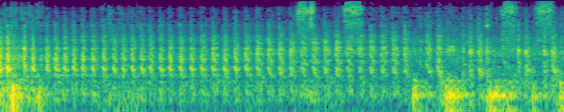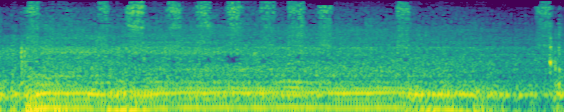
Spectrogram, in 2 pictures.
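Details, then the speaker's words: Hayabusa revived after sitting: starter churns in even pulses about three per second, then the engine fires briefly on starter fluid and drops off; the fuel pump is not strong enough to deliver fuel. "it runs off starter fluid so the bike will run it's just not that pump's not strong enough"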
